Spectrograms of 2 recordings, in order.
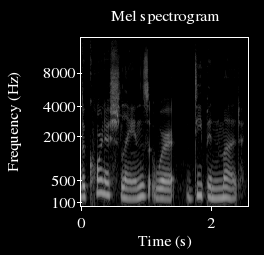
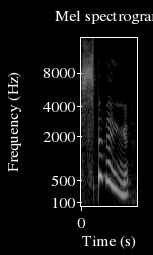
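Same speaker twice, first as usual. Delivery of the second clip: much higher, laughing through the word Spiffing; laughing exclamation; 13 semitones higher than usual. Acted. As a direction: giggle out Spiffing in delight. Belle repeats it, laughing.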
